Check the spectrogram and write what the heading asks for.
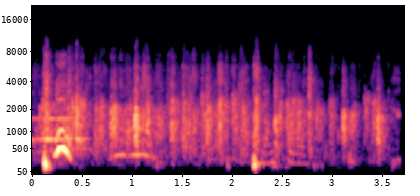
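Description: An audience breaks into a round of applause, dense overlapping claps crackling steadily for several seconds, with a brief voice or cheer rising over the clapping near the start.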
